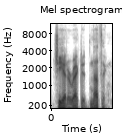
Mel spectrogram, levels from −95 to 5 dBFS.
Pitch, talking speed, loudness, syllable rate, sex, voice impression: 90 Hz, 195 wpm, -18 LUFS, 6.7 syllables/s, male, masculine, very adult-like, middle-aged, very thick, slightly tensed, powerful, bright, slightly hard, muffled, very fluent, cool, very intellectual, slightly refreshing, very sincere, very calm, very mature, very friendly, very reassuring, unique, elegant, slightly sweet, lively, very kind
